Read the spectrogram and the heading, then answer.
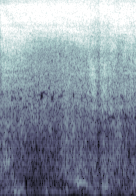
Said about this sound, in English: Lighting a match. Yes. Oh! First of all, that was clearly a can of Perrier. I have no idea how you got lighting a match out of that. Didn't you hear when it strikes the box?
